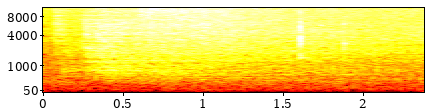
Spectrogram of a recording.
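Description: Vegetable adai batter hits a hot tawa with a sudden soft hiss that settles into a steady, gentle sizzle, with two small sharp clicks near the end.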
